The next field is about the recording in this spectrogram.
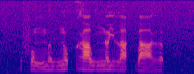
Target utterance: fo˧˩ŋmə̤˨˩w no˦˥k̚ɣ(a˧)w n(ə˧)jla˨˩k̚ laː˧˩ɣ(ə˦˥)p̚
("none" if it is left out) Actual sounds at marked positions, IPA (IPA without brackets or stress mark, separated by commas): a˧, ə˧, ə˨˩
